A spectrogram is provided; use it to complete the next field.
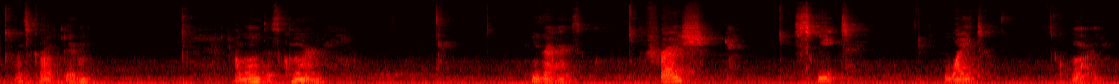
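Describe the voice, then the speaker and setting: Soft-spoken and relaxed in tone, a woman speaks very slowly with a very deep, low pitch, vocal fry, very wide pitch swings and long, frequent pauses. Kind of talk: mukbang eating show, casual talk to camera. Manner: soft-spoken, relaxed.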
